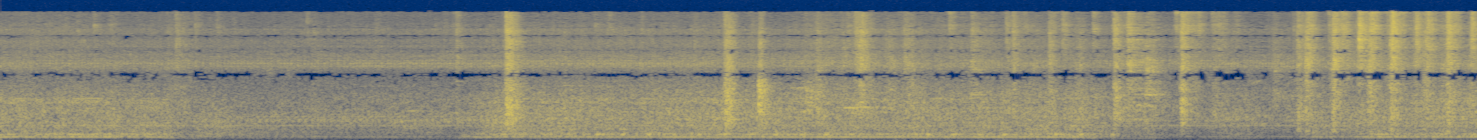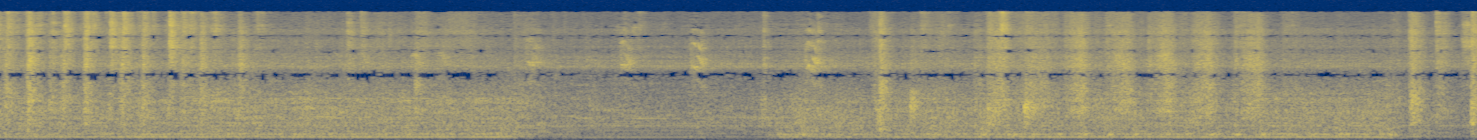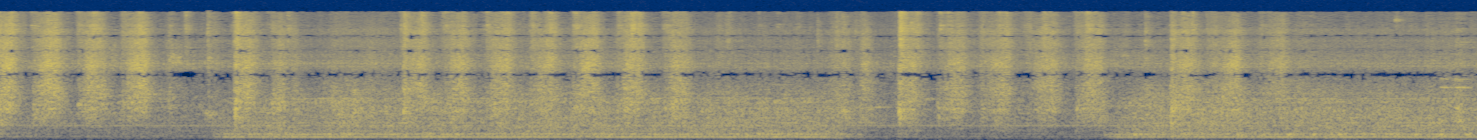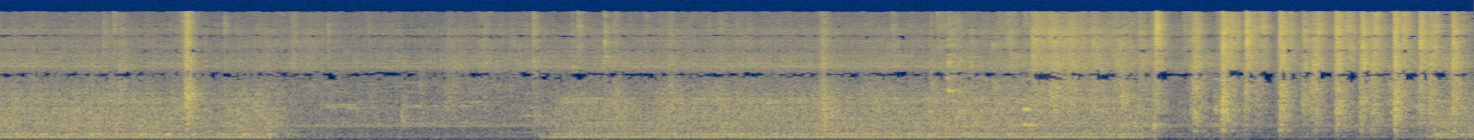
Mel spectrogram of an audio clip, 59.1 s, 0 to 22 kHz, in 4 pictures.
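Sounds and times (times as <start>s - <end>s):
low machine hum: 0.0s - 59.0s.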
